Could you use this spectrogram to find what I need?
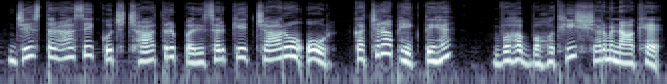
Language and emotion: Hindi, disgusted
